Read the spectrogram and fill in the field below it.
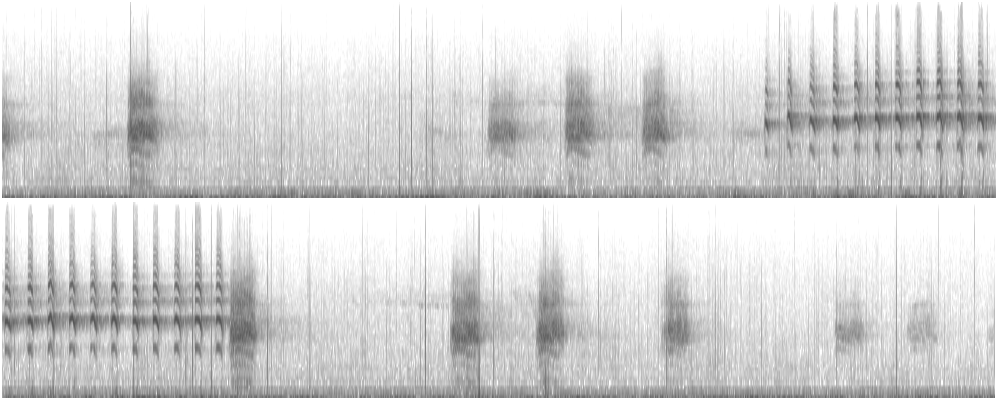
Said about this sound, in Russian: На его крик прилетели и черные вороны. У них тоже птенцы.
